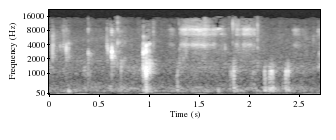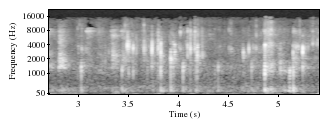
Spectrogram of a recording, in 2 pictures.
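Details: Maltese dogs eating a whole sweet potato indoors: irregular wet chewing and crunching bites, short broadband clicks and smacks scattered through the clip, with a quiet room background.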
